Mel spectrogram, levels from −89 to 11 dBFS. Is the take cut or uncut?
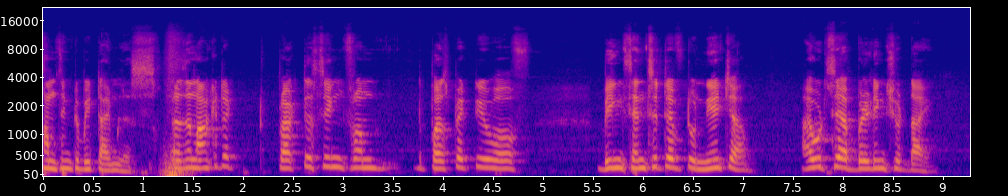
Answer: cut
